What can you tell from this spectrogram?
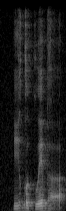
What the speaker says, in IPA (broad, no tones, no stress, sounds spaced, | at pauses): i ɡʷ i kʷ e bʱ a̰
